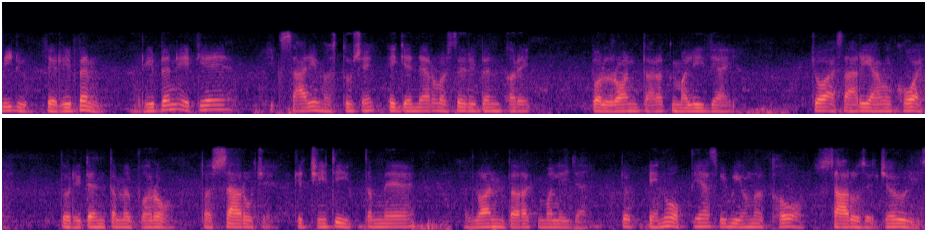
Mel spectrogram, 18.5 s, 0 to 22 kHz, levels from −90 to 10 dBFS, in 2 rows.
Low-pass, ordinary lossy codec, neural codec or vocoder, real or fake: 7.2 kHz; Opus, 32 kbps; codec, 24 kHz, 0.9 kbps, WavTokenizer, medium speech release version 1; fake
